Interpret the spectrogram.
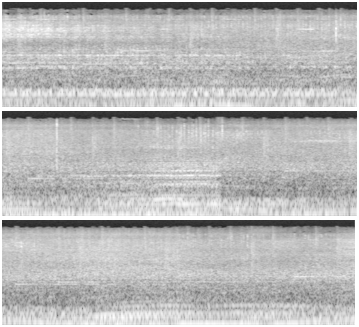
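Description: Car engine running at low speed with a low, steady exhaust rumble; the note shifts about eight seconds in and again near eleven seconds.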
